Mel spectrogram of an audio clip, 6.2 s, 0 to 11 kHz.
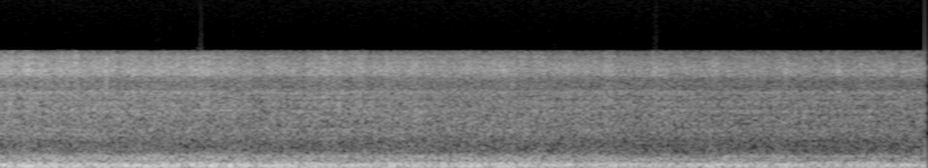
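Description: Nissan GT-R's twin-turbo V6 running at speed on track, with a steady low rumble of engine and road noise that eases slightly over the last couple of seconds.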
